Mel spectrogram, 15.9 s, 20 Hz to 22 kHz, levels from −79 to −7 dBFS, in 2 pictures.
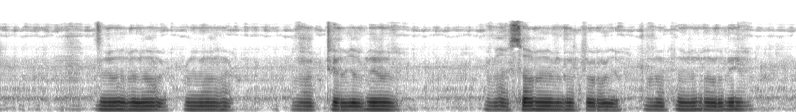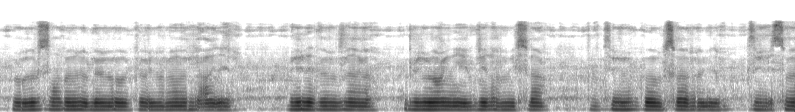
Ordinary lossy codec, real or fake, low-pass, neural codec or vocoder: MP3, 64 kbps; fake; 9.9 kHz; autoencoder, 22.05 kHz, a latent of 192 numbers a frame, VITS, trained on one speaker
